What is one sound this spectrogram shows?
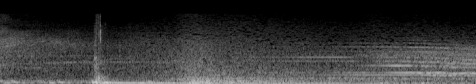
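Wind rushes loudly past a falling figure.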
